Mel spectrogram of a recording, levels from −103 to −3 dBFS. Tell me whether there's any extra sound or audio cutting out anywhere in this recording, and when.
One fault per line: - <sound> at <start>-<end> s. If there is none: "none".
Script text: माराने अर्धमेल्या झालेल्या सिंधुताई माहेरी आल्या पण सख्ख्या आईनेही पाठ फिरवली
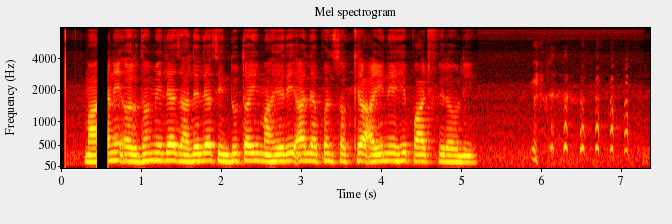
- dropout at 0.4-0.6 s
- laugh at 5.8-7.1 s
